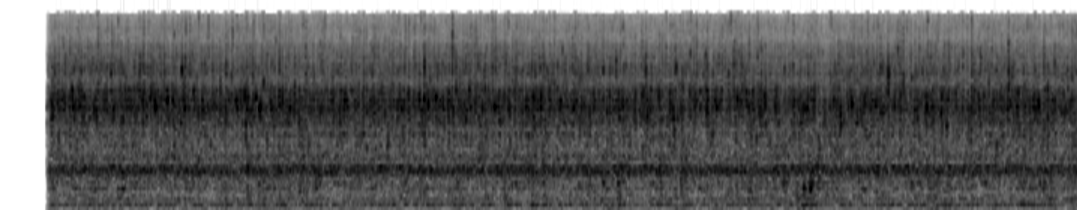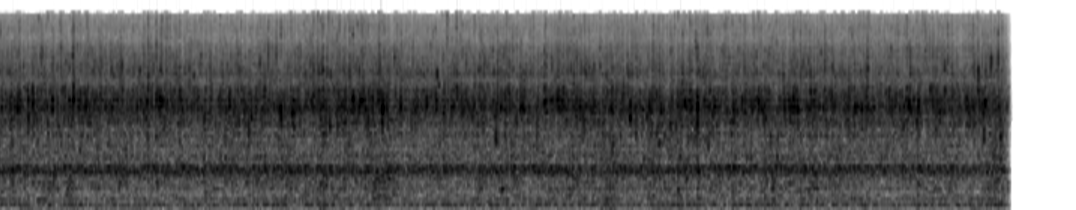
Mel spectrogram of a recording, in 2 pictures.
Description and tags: Filling Bathtub with Water
bath, fill-water, water, Bathtub, bathroom, filling, fill-bathtub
